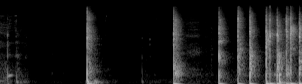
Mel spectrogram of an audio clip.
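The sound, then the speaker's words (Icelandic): Sharp hand claps recorded on camera: one isolated crisp clap after a short silence, a second clap after a pause, then a quick cluster of slaps and claps near the end. “ég ætla að klappa einu sinni”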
